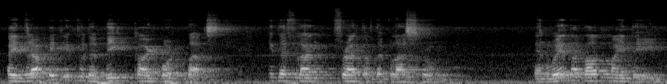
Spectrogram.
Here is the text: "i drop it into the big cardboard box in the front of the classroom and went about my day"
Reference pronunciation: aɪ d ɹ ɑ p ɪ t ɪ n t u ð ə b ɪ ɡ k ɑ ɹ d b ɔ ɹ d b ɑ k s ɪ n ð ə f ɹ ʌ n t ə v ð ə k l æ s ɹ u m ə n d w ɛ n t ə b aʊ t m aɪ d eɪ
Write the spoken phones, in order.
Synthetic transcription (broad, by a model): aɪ d ɹ ɑ p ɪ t ɪ n t u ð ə b ɪ ɡ k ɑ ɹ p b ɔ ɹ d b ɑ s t ɪ n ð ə f ɹ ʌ n t ə v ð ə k l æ s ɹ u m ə n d w ɛ n t ə b aʊ t m aɪ d eɪ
